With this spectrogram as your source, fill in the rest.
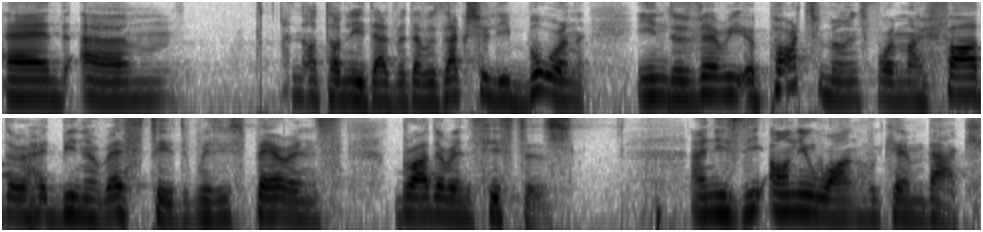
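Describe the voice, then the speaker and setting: A woman talks at a moderate pace with a French accent. Her pitch is fairly low, with ordinary variation. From France, Paris. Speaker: somatic therapist and researcher. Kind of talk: conference talk. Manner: halting, many fillers.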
